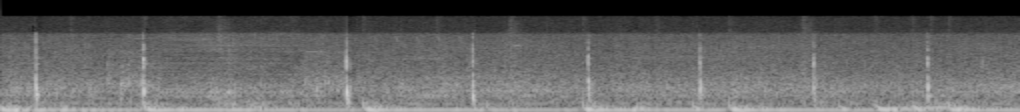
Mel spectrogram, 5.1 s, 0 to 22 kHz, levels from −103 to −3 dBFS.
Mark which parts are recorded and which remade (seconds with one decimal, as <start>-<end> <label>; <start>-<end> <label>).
0.0-0.8 recorded; 0.8-1.5 remade; 1.5-5.1 recorded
